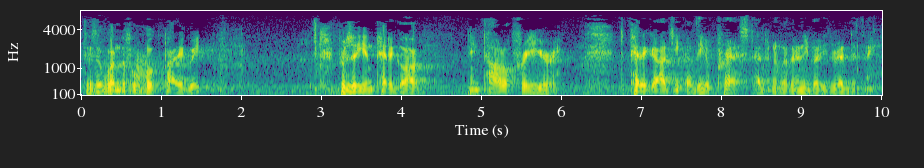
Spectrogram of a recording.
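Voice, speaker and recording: A middle-aged man with a bass voice speaks at a moderate pace, pausing often, his tone pushed and bright as he gives an earnest, reflective talk to an audience. Conversational in manner, he keeps saying "you know" and restarting phrases. It's a dull lo-fi recording in a reverberant hall, with a little hiss or hum.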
